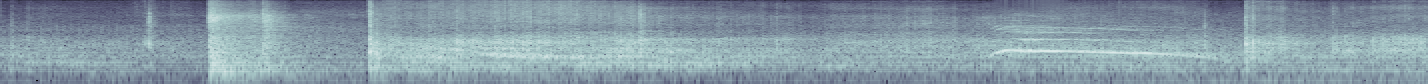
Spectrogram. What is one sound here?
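A skateboard lands with a sharp clack.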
